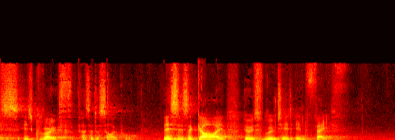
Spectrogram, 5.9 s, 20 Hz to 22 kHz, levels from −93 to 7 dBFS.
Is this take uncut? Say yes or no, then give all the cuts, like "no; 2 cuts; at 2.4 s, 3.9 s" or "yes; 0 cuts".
no; 1 cut; at 3.9 s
